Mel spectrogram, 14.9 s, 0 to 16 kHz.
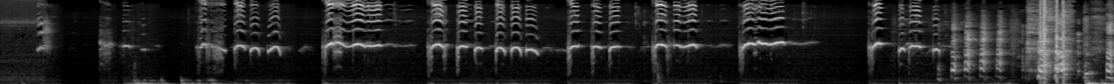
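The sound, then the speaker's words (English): A pet cockatoo, almost 22 years old, whistles many short, bright phrases in quick bursts separated by brief pauses, some notes sliding up or down, ending with a harsher, noisier burst near the end. “that is my little buddy, Herman, my pet cockatoo who is still wants to talk. He's about almost 22 years old. And he wanted to open the show today.”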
